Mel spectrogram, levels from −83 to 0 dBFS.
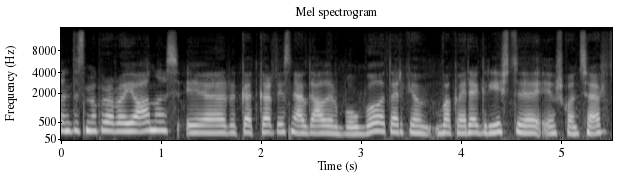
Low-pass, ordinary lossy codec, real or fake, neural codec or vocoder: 14.4 kHz; MP3, 96 kbps; fake; autoencoder, 48 kHz, 32 numbers a frame, DAC-VAE, trained on Japanese speech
